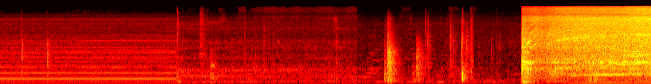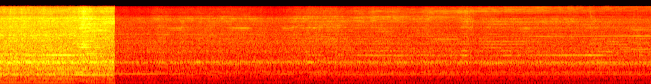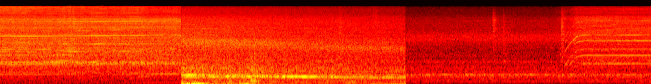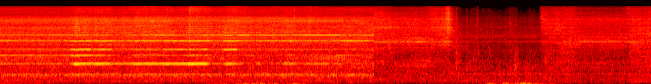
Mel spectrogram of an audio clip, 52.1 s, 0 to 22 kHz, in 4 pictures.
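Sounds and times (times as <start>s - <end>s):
saw blade cutting plywood: 10.4s - 15.4s
circular saw whining: 10.4s - 20.9s, 21.7s - 46.6s.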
